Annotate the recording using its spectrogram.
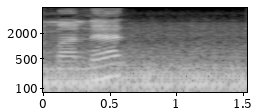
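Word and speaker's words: Monett: then we go to monet i'm assuming that's how they pronounce it it's uh m-o-n-e-t-t there's only one in so it's monet or it's monet uh missouri i'll just see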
